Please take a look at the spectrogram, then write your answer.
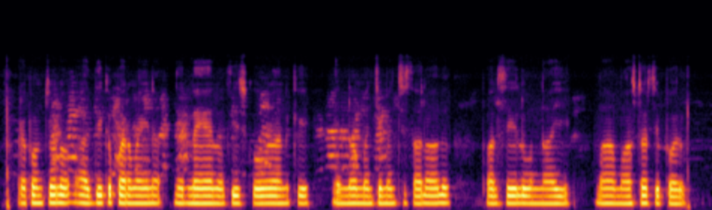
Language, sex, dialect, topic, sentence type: Telugu, male, Utterandhra, banking, statement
